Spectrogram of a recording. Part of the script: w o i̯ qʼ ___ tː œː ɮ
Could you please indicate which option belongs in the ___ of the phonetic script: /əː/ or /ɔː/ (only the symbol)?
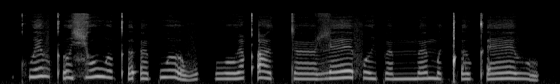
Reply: əː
